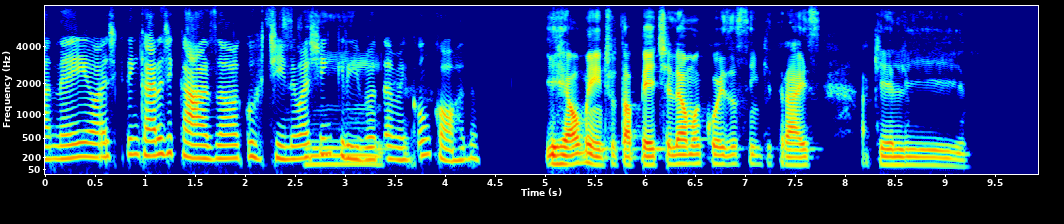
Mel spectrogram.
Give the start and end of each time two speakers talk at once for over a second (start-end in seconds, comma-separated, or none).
2.2-3.4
